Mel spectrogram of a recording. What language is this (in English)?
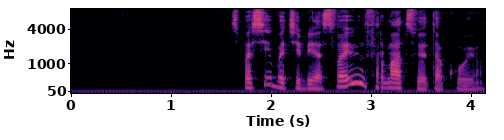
Russian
